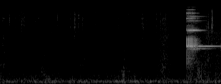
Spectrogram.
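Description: Faint room tone, then two cut-glass tumblers clinked together once near the end, with a short bright ring that dies away quickly.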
